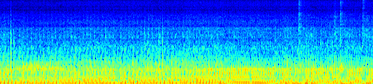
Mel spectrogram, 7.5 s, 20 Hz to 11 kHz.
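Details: 2002 Yamaha XT600E single-cylinder: steady thump turns ragged with skipped beats and pops as revs change; engine misfire.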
